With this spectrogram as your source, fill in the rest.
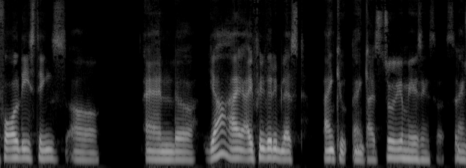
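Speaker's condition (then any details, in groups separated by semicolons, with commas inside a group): No condition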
